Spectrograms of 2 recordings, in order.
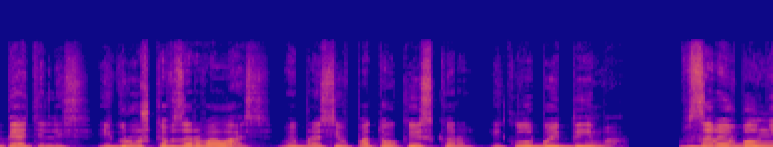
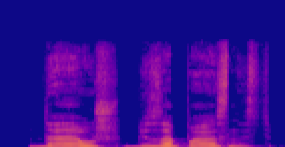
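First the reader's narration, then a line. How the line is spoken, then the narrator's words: Mumbling. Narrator (Russian): пробормотал я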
